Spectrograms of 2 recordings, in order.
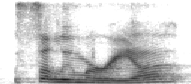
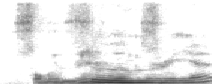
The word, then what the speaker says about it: Salumeria: I say Salumeria, Salumeria. but an Italian person would probably tell both of us that we're saying it wrong.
